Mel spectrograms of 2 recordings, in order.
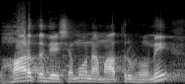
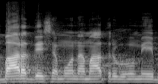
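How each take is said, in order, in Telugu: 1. 'bh' ధ్వనులను ఊపిరి విడుదలతో పలుకుతారు. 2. 'bh' ధ్వనులను ఊపిరి విడుదల లేకుండా పలుకుతారు.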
